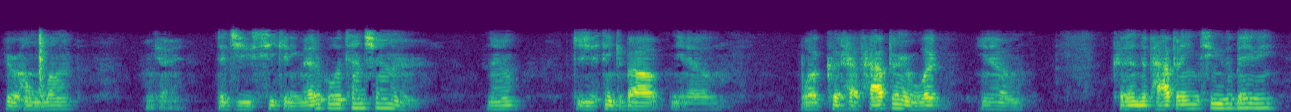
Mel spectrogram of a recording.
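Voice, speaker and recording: A man's voice: lowish voice, steady tone, normal speed, pauses often. A man questioning someone in a police interview, probing and repeating answers back as questions. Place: police station interview room. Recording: muffled phone-like interrogation recording, clicks, noise.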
